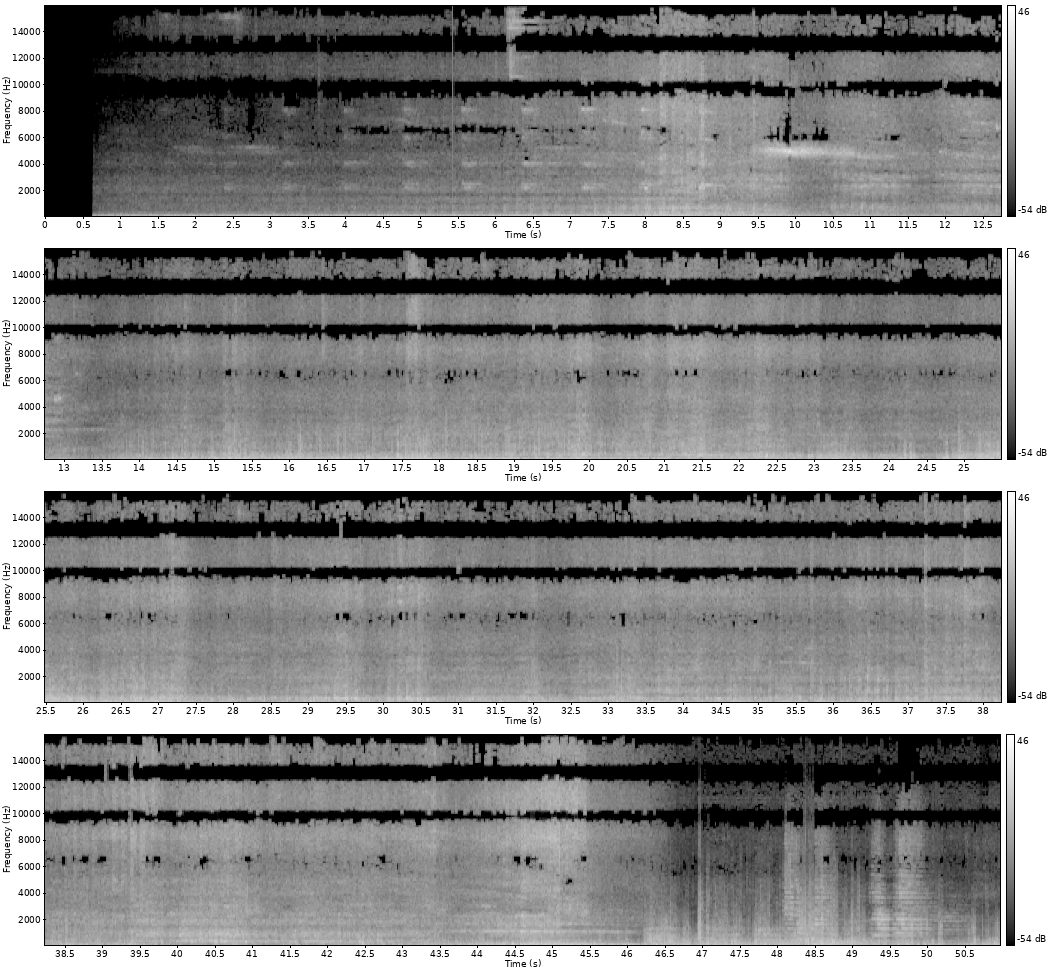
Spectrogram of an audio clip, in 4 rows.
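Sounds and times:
train rumbling on rails: 0.6 - 50.9
squealing train wheels: 1.6 - 13.6, 42.3 - 46.2.

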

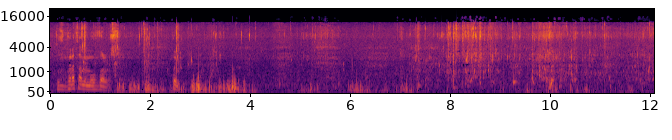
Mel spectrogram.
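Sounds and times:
lake water sloshing and splashing: 0.0 - 12.0
water lapping: 0.0 - 12.0.

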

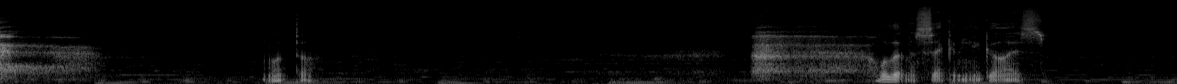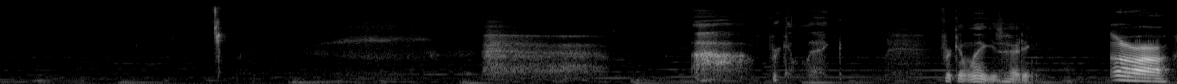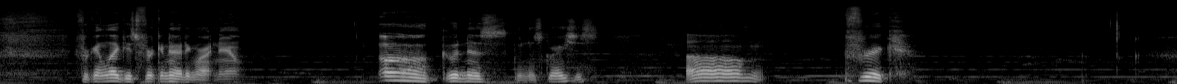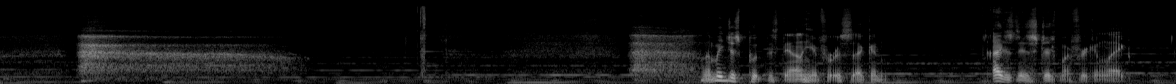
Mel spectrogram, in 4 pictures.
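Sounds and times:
man sighing heavily: 0.0 - 1.0, 35.2 - 38.4
man breathing out: 0.0 - 1.2, 6.1 - 8.7, 14.3 - 18.1, 23.5 - 24.3, 34.9 - 38.4, 39.7 - 42.4
faint background music: 0.0 - 47.0.

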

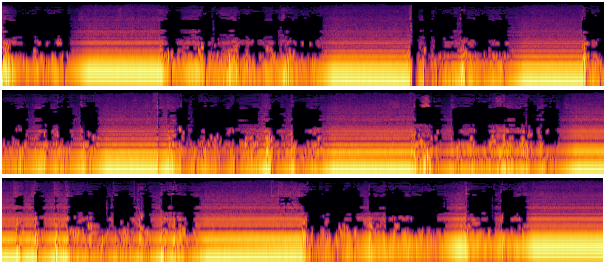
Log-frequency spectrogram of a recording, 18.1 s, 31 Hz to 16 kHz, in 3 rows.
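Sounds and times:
man chanting: 0.0 - 3.3, 4.2 - 18.0
electrical mains hum: 0.0 - 18.0.

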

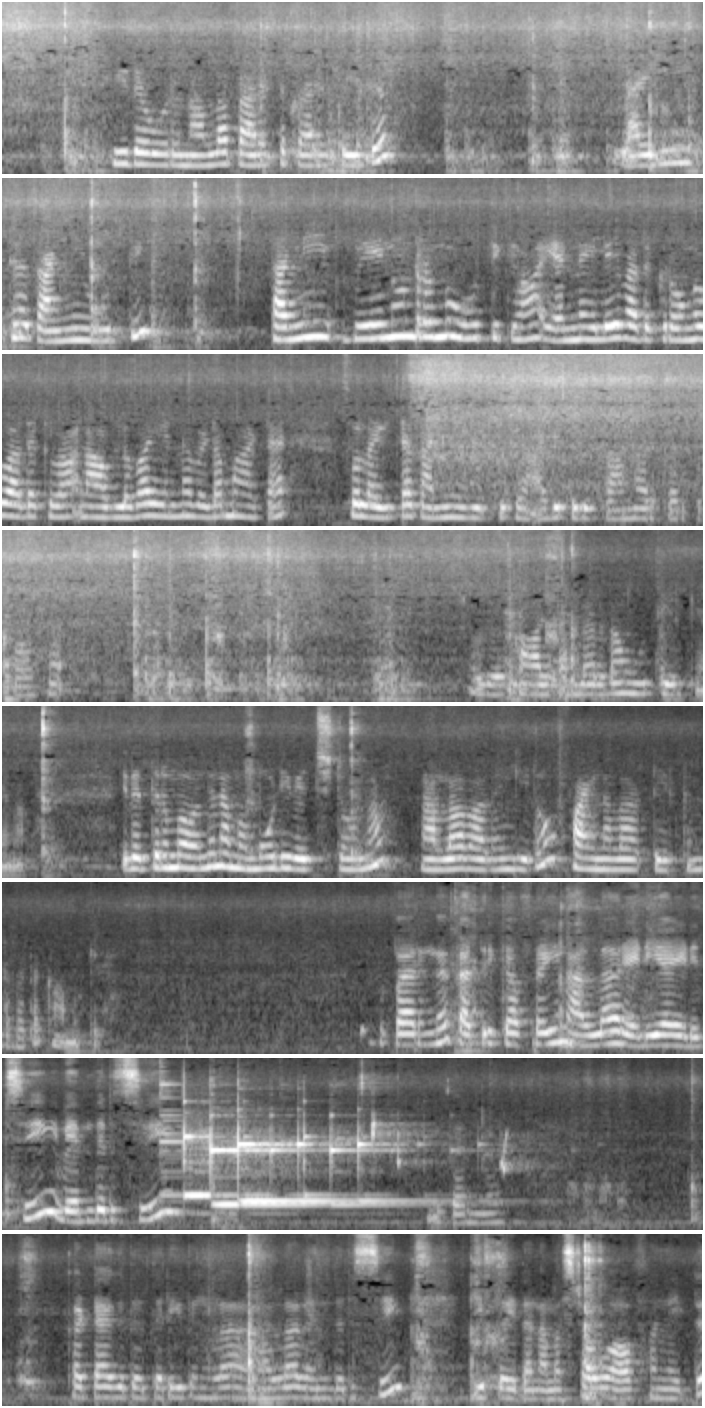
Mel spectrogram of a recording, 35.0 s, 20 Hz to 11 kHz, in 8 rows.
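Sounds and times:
vegetables sizzling in oil: 0.0 - 27.2, 29.6 - 35.0
metal spoon scraping pan: 29.9 - 31.0, 33.2 - 34.4.

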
